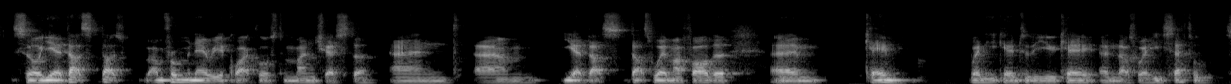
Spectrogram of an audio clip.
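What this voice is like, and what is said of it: Strong northern English accent. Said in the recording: “you can probably tell I've got quite a strong northern accent.”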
